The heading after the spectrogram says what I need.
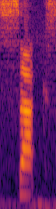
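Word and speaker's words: seax: different types of sexes sometimes pronounced as sacks and people think that's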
